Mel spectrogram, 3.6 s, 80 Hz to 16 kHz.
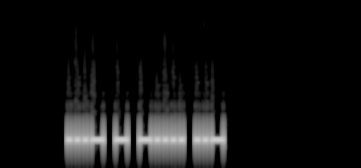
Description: Morse code, heard as a keyed tone, about 30 wpm, 690 Hz. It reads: VT6U
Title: Four Challenging Letter-Number Combinations 30wpm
